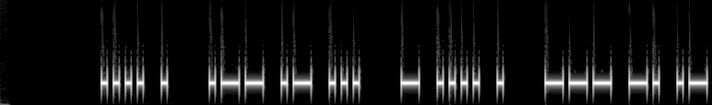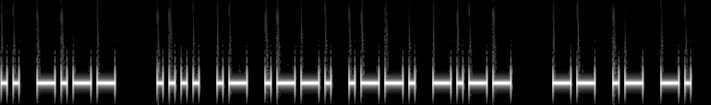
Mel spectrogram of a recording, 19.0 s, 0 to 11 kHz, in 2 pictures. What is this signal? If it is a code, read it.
Morse code, heard as a keyed tone, about 15 wpm, 700 Hz. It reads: HE WAS THE ONLY HAPPY MAN
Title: Sentences from Top 1000 Words - Review Part 3 - 15wpm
